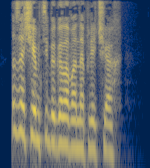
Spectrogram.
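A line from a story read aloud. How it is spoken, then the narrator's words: Snide question. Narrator (Russian): ехидно поинтересовался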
